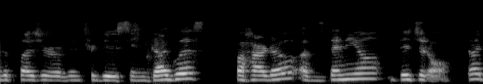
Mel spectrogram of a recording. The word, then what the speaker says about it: Fajardo: today I have the pleasure of introducing Douglas Fajardo of zenial digital did I pronounce that correctly yeah you do okay good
